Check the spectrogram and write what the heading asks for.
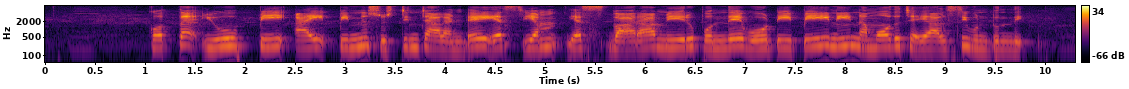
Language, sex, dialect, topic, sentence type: Telugu, female, Central/Coastal, banking, statement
